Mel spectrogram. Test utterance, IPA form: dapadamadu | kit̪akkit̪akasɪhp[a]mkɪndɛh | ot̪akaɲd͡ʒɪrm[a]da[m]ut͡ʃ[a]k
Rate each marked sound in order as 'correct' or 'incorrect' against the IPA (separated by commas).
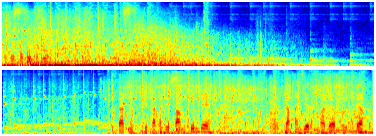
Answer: correct, correct, correct, correct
